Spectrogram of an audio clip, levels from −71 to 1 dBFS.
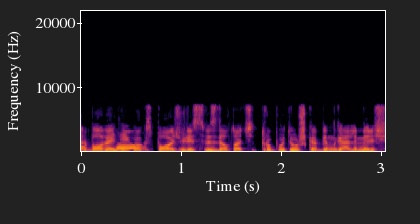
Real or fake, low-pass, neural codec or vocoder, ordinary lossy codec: real; 7.2 kHz; none; MP3, 96 kbps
